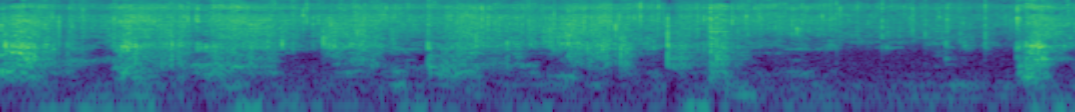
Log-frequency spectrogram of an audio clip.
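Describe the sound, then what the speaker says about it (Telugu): Finely chopped ginger pieces fry in oil, giving a constant close sizzle that swells and fades as they are stirred, broken by scraping and clattering. "సన్నగా తరిగి పెట్టుకున్న అల్లం ముక్కలు చక్కగా వేయించేసుకోవాలండి మాడిపోకుండా"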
